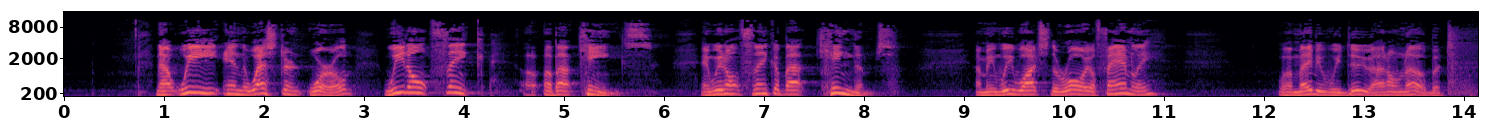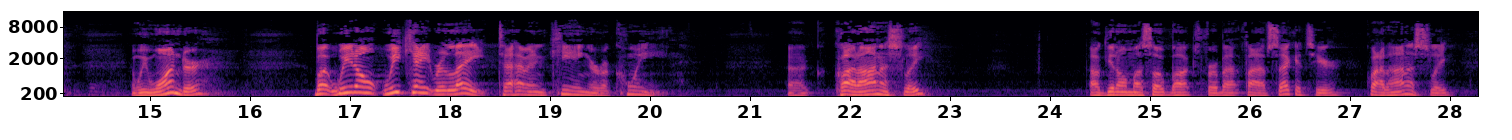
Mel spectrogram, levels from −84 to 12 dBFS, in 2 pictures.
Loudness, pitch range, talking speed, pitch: -21 LUFS, 120-175 Hz, 130 wpm, 145 Hz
